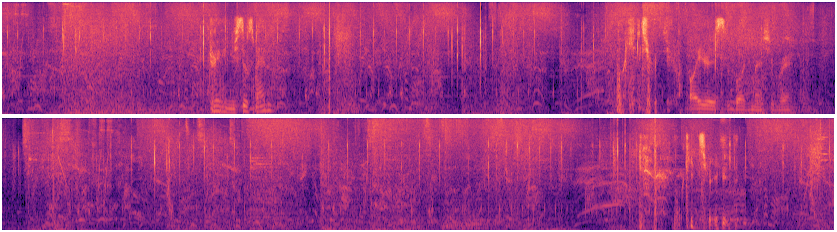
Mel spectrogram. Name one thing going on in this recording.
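Blows and slashes thud and whoosh in a fast fight.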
